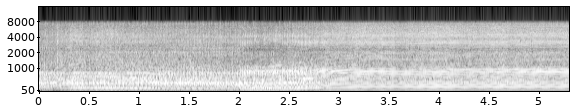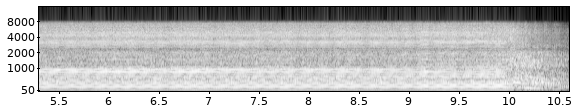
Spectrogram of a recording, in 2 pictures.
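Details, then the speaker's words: Homelite 26B leaf blower after carburetor and fuel-line repair, started on full choke at full throttle: pitch sags, then holds a flat, strained drone and won't rev out; lean mixture bogging, fixed by adjusting the carb screw. "Now it doesn't sound like it's revving all the way, so we're going to adjust it. Hear how it bogged down?"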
